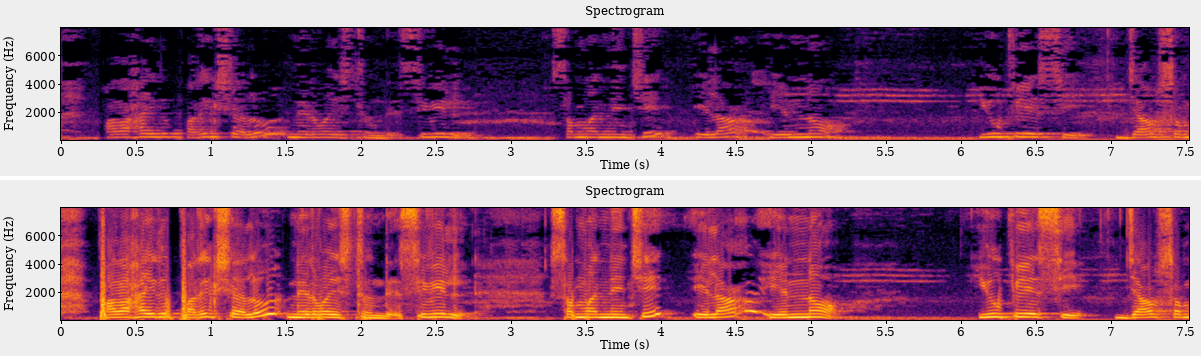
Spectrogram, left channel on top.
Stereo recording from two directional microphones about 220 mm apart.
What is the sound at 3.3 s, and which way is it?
Speech, 50° right (ahead or behind).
